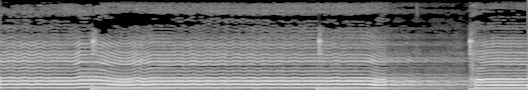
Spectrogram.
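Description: Kannada folk singer humming long held notes without words in an opening vocal line, bending and wavering in pitch at times. A steady tamburi drone sounds beneath with a pluck every second or so. The voice pauses briefly about four seconds in, then returns.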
